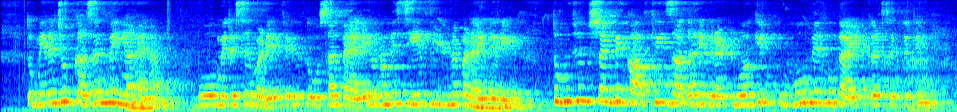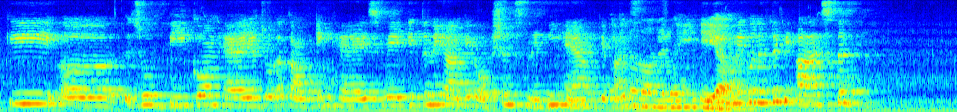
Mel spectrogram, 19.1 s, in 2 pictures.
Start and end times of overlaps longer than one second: none

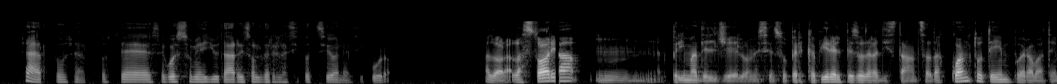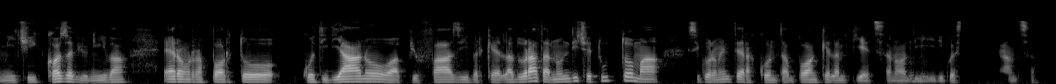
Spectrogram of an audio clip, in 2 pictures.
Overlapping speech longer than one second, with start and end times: none

